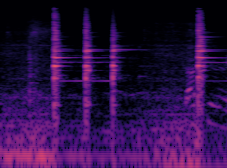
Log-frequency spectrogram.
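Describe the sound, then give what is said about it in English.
Workers hammer bricks into a stadium walkway: four sharp, ringing strikes, three close together and then one after a short pause, each with a bright metallic clink over a quiet background. “Workers are hammering bricks into a walkway at the stadium, rushing to put the finishing touches in place.”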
